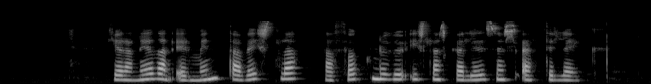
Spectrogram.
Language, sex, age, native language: Icelandic, female, 50-59, Icelandic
